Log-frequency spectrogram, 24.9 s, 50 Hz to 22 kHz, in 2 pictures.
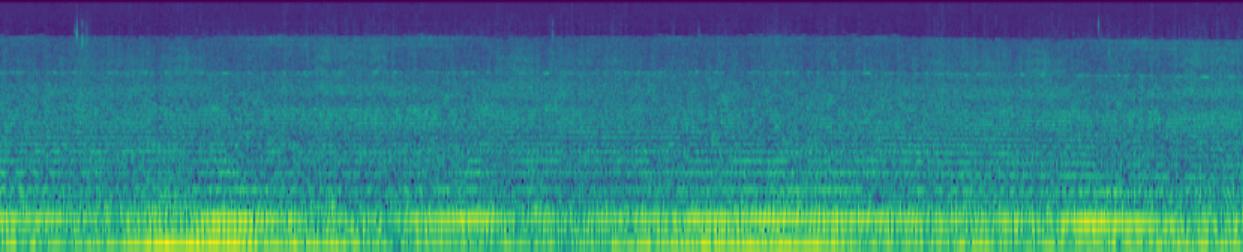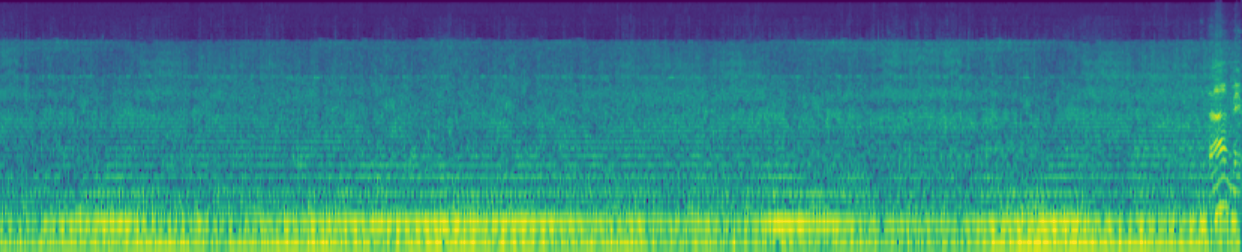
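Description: An OV-10 Bronco twin-propeller aircraft in the DCS flight simulator drones steadily with its gear down on landing approach, a loud continuous engine hum with strong low tones that runs unbroken and alone throughout.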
